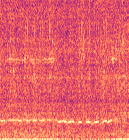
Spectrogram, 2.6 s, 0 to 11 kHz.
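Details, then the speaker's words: P38 Range Rover with an LPG conversion and 33in tires, idling while the EAS air-suspension tank is pumped up manually. Steady low idle hum with a faint high whine and light ticking on top: the normal LPG injector tick as the gas kicks in. "that's the LPG injectors once these tanks at 100 PSI I'll stop pumping it up manually and I'll let the EAS compressor do the job"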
